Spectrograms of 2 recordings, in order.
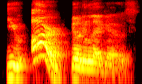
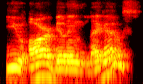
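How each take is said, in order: First: It sounds like a statement. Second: It sounds like a question.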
